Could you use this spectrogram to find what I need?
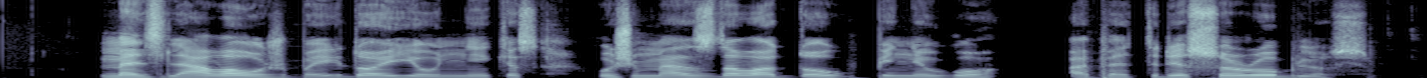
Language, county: Lithuanian, Šiauliai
